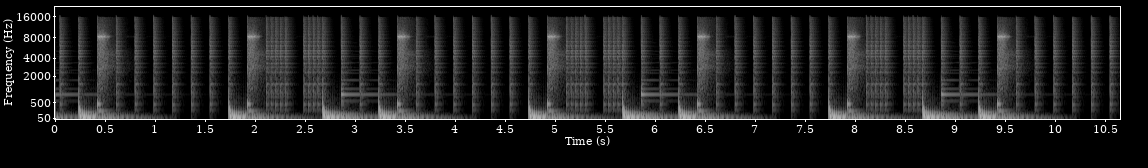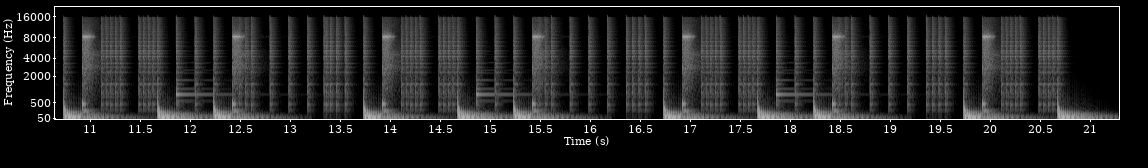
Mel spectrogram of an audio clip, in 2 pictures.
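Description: Roland TR-6S drum machine playing a looping beat of bass drum kicks with fast closed hi-hat rolls, sub-step ratchets programmed onto single steps.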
